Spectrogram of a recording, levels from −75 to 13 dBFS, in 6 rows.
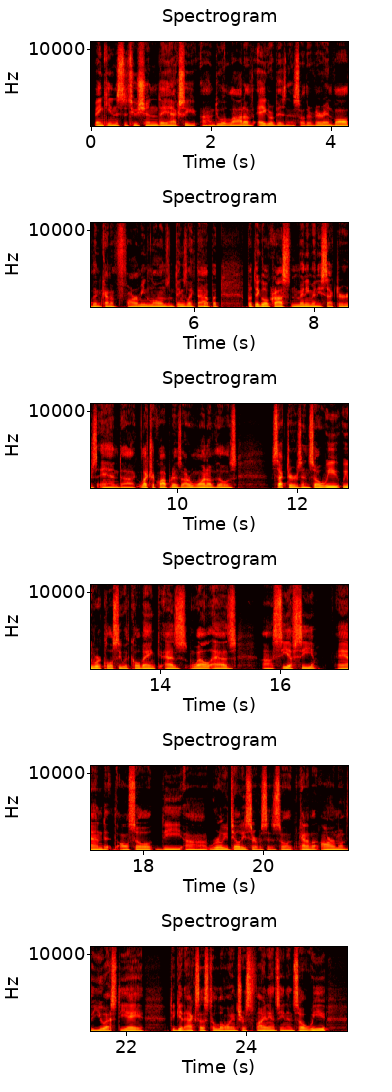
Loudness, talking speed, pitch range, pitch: -23 LUFS, 180 wpm, 110-125 Hz, 115 Hz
